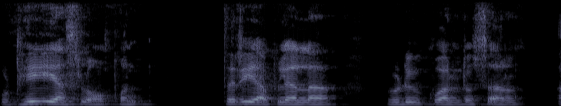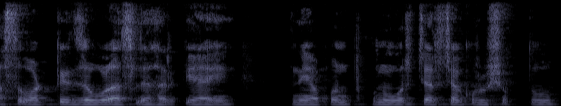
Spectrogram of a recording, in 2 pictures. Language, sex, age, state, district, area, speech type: Marathi, male, 45-60, Maharashtra, Buldhana, urban, spontaneous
